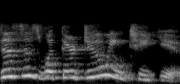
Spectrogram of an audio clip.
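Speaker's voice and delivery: high-pitched, loud, pleading exclamation.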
